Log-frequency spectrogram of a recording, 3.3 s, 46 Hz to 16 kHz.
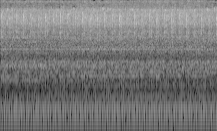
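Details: Chevrolet Tahoe V8 with newly fitted headers and new spark plug wires, awaiting exhaust shop: light, fairly regular ticking about four a second over a steady idle, sounding like valvetrain or possible lifter tick.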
